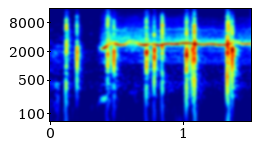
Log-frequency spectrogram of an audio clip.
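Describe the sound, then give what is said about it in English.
Applause as a handful of sharp, scattered handclaps, about eight in an uneven rhythm, with a thin, steady high-pitched whistling tone sustained beneath most of them. “You know how a band comes on and says, well, it's going to be our last song, and everybody applauds?”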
